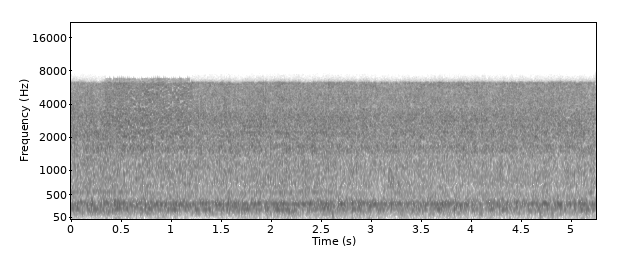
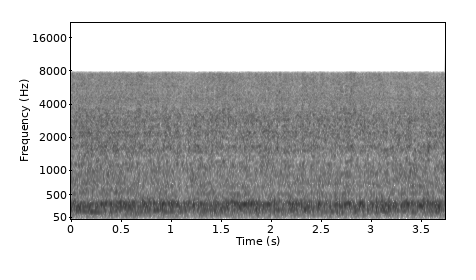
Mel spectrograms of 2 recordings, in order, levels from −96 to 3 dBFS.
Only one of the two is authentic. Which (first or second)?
first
